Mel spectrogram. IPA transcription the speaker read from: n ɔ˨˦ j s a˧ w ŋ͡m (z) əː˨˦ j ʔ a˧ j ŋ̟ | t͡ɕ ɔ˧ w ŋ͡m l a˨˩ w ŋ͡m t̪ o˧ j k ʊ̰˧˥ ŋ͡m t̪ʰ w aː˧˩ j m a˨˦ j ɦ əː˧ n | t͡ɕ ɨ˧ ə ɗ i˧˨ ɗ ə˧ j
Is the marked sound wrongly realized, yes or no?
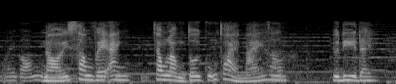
yes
